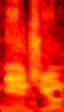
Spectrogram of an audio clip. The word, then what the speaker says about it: Mangione: when I announced it, I was the first one that knew how to pronounce her last name because first and only Mangione, because I think we're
